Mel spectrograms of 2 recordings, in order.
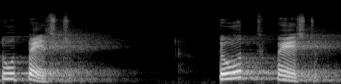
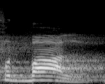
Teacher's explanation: it is a compound word that's why we use the stress on the first syllable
